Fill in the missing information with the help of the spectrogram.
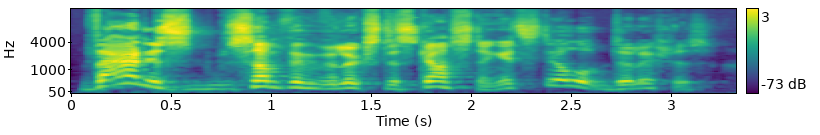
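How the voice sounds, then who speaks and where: A man's voice: fairly high pitch, very animated, moderate pace, a bit bright. A young man streaming live, chatting loosely with his viewers in a rambling way, full of fillers and casual swearing. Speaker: streamer reading chat.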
